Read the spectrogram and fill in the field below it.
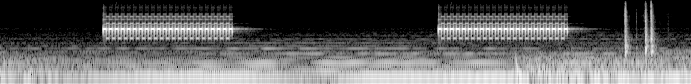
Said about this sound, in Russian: Ночью телефон зазвонил снова.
